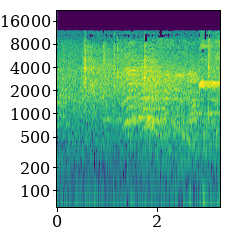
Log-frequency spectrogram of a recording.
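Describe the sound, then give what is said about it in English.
A referee's whistle stops play after a high stick in an ice hockey game, a short, high blast near the end over steady crowd noise. “Puck knocked down with a high stick. A whistle and a stoppage in play.”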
